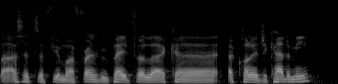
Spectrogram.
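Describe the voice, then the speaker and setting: A man's fairly low voice has a dark, mellow tone and monotone, flat intonation over a quiet background. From England. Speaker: professional boxer; podcast guest. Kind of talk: casual interview. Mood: relaxed, conversational. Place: studio. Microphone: studio mic.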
